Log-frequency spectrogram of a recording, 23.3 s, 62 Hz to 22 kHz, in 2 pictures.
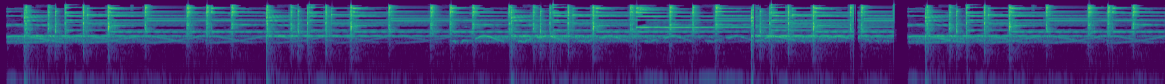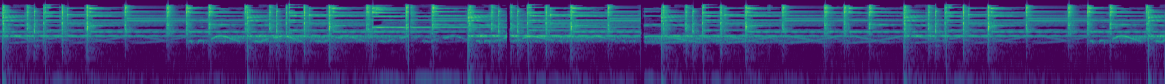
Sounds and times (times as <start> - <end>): Glockenspiel: 0.1 - 23.3.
